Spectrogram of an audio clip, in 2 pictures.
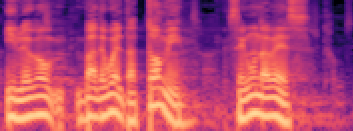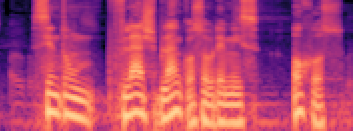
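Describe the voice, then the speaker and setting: A man recounting a personal testimony as an interview guest, in an earnest, measured voice-over. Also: fairly low pitch, a little mellow, big-room sound.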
